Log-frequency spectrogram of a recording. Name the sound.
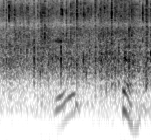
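audience clapping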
